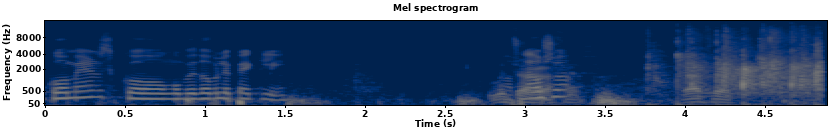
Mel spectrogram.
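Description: A young woman speaks through a microphone.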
